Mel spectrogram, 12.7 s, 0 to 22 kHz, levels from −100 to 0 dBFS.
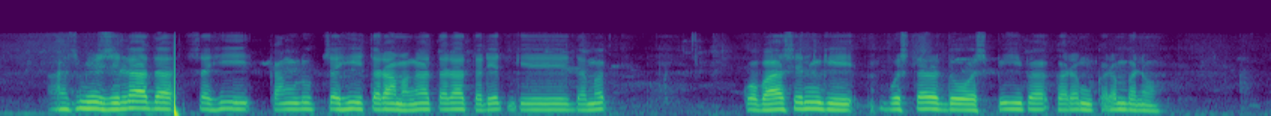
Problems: background sounds at intervals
